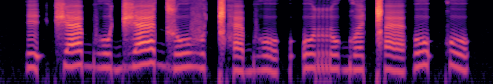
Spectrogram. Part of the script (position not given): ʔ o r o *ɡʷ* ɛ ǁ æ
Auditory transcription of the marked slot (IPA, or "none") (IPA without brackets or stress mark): ɡʷ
